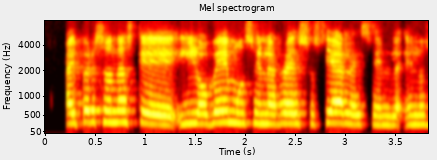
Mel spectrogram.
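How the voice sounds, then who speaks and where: Her pitch is high and her intonation fairly even. The woman talks at a fairly slow pace. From Puebla, Mexico. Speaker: primary school teacher and wheelchair basketball player. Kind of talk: interview.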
